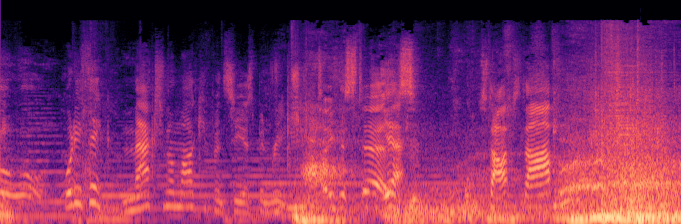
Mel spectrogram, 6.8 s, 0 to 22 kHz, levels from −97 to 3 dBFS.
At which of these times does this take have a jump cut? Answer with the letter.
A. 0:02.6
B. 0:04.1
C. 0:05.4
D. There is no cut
D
